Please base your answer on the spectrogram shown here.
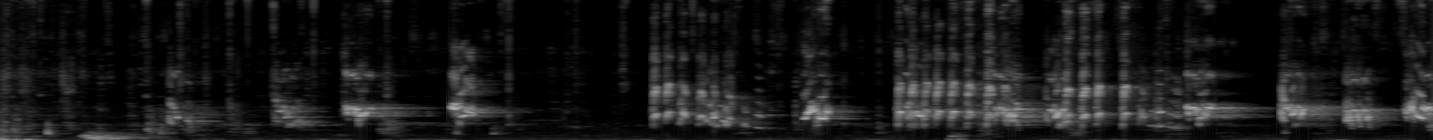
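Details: Budgerigar pair in breeding season, chirping busily: rapid high warbled chatter with bursts of sharp buzzy notes and squawky chirps, some pauses between phrases.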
